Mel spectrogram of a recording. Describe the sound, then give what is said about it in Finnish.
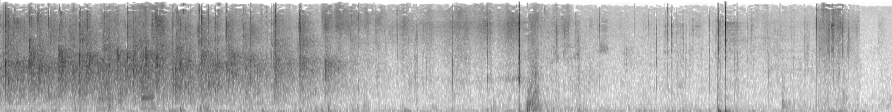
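An audience applauds a speaker being introduced for a talk on cultural heritage and local heritage work, in a dense, steady patter for about three seconds, then the clapping thins out and dies away, leaving a few scattered knocks and rustles. “Aplodit.”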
